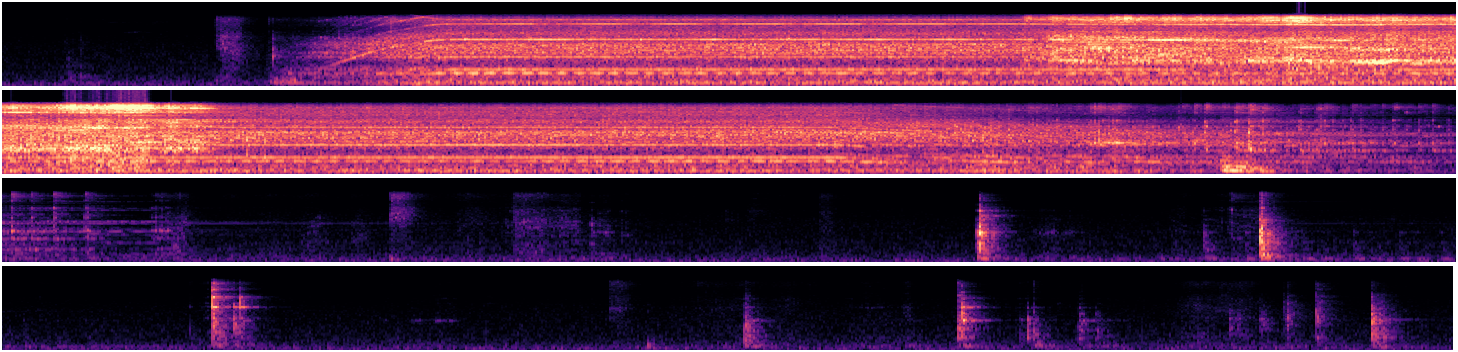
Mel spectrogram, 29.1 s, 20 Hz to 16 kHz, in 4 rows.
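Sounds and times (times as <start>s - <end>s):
saw cutting wood: 1.4s - 15.1s
table saw motor whine: 1.4s - 15.3s.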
